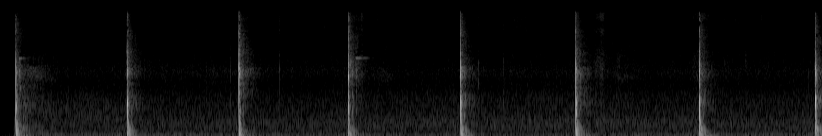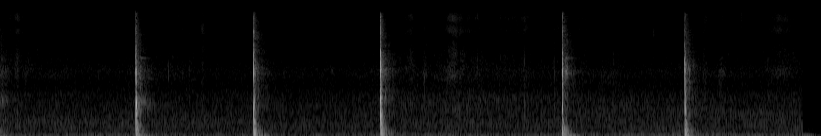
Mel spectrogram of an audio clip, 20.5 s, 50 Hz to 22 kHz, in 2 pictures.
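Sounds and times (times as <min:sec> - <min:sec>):
axe chopping wood: 0:00.2 - 0:00.5, 0:01.5 - 0:01.9, 0:02.8 - 0:03.3, 0:04.3 - 0:04.6, 0:05.7 - 0:06.0, 0:07.1 - 0:07.6, 0:08.6 - 0:09.0, 0:10.1 - 0:10.6, 0:11.9 - 0:12.4, 0:13.4 - 0:13.7, 0:15.0 - 0:15.4, 0:17.2 - 0:17.6, 0:18.8 - 0:19.1.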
